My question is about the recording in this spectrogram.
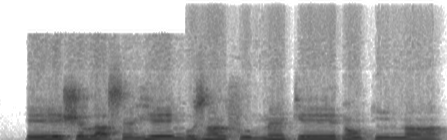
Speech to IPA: eː˨˦ ʃ ə˧ l a˨ s ɛ̃˨ ɣ eː˦ ŋ u˨ z ã˦ l f u˨ m ɛ̃˦ k eː˦ ɗ ɔ̃˧ k ĩ˨ n ã˨

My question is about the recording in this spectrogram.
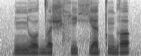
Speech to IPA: ɲ o d ʌ ʃ x i ç ɛ t ŋ ɡ ʌ

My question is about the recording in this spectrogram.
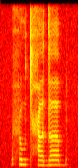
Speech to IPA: ħ u t ħ ɐ d ɐ b

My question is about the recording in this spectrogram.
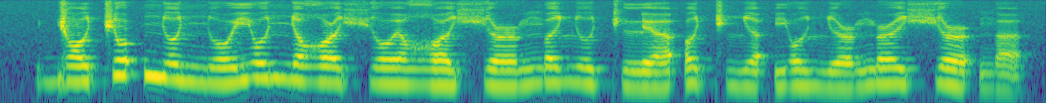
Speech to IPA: ɟ ɔ c o ʔ ɲ ɔ ɲ o j o ɲ ə ʁʷ ə˞ ç o ɪ̯ ʁʷ ə ç ə˞ ŋ ʌ ʎ o c lʲ ɐ ʔ ɔ c ʎ ɐ ʔ j o ʎ ə˞ ŋ ə˞ ɪ̯ ç ə˞ ʔ ŋ ɐ

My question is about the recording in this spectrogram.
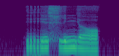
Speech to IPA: rʲ e x i nʲ ɒ

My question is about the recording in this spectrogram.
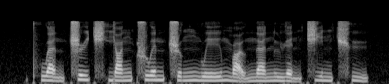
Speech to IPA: pʰ w a̰˨˩ n ʈ͡ʂ ɻ̩˥ t͡ɕʰ j ɑ˧˥ ŋ ʈ͡ʂ w ə˥ n ʈ͡ʂ ʊ˧˥ ŋ n̪ w e˧˥ ɪ̯ m ɑ̰˨˩ ʊ̯ n̪ a˧˥ n l ɥ ɛ̰˨˩ n t͡ɕ i˥˧ n t͡ɕʰ y˥˩

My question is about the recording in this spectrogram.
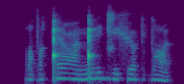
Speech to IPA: ɾʲ o tˤ a ǃ ɛ ʕ a ŋ͡ǃ i d͡ʑ i xʲ ɔ d̪ ɘ dˤ ɘ

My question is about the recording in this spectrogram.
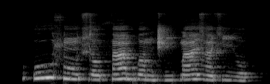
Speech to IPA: ʔ uː ɬ õː ɕ ʌ ʊ̯ θ ã b w ʌ n d͡ʒ i ɓ ã ɪ̯ z ã ɕ iː ʊ̯

